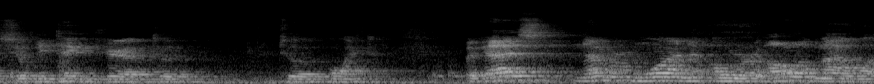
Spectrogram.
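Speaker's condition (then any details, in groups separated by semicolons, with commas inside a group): ALS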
